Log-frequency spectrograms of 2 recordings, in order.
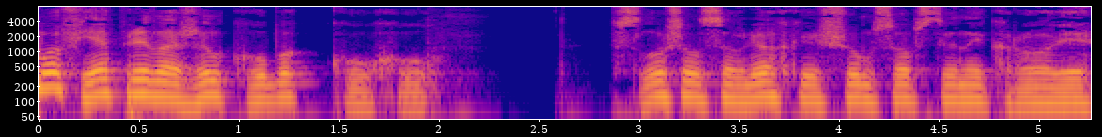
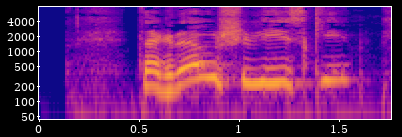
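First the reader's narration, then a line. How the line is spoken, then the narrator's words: Giggle. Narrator (Russian): хихикнул Разум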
